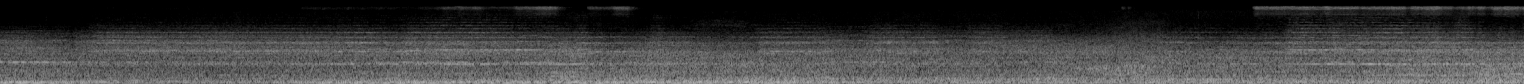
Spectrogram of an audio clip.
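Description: EMD GP38-2 diesel locomotive's 16-cylinder two-stroke engine running steadily as it rolls slowly past, pulling covered hoppers. The low engine rumble carries a thin, steady high whine above it.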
